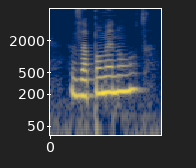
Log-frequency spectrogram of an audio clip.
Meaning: to forget
- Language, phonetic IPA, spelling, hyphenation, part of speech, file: Czech, [ˈzapomɛnou̯t], zapomenout, za‧po‧me‧nout, verb, Cs-zapomenout.ogg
